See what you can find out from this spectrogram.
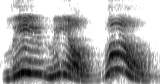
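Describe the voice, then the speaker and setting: Storybook schoolgirl, acted by a woman: discouraged, sulky, drawn-out lines, lively pitch, roomy sound. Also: narrow, tinny audio, exaggerated voice. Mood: upset, sulky. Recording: roomy, echoey indoor sound.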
